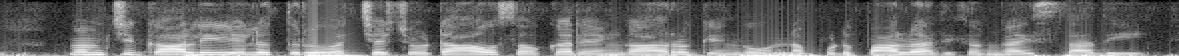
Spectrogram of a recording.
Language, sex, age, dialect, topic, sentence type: Telugu, female, 60-100, Southern, agriculture, statement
